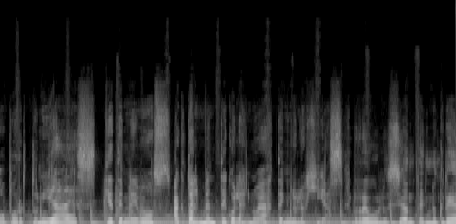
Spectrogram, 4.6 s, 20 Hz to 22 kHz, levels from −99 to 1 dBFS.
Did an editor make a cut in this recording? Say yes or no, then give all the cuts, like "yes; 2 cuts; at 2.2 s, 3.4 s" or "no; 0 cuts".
yes; 3 cuts; at 0.9 s, 1.7 s, 3.5 s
